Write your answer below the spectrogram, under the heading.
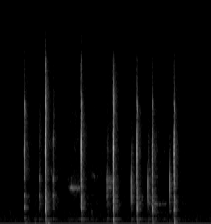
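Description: Faint, irregular sharp clicks, about a dozen in four seconds, from a stylus tapping and stroking on a pen tablet while writing by hand.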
